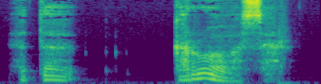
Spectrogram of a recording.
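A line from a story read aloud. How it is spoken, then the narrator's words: Barely audible breath. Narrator (Russian): едва слышно выдохнул Мейсон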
